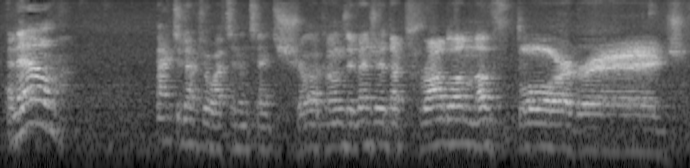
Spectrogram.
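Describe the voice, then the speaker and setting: A man's voice: medium pitch, a little slow, pushed and bright. A man playing a genial, folksy radio announcer, giving hesitant sponsor patter in old-time style. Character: genial male radio announcer chatting with Watson. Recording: roomy, distant mic with faint noise.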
